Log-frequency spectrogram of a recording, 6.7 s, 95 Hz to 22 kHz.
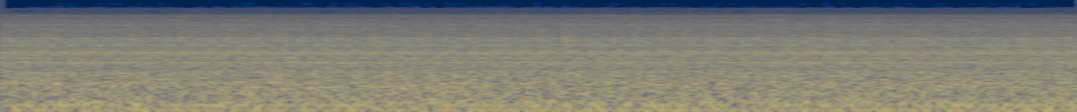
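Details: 200 Series LandCruiser diesel idling after a water pump replacement and coolant top-up, warming until the thermostat opens. Deep, smooth idle holding dead steady with no knocks, rattles or hunting. Normal idle.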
